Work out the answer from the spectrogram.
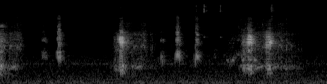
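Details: White-bellied caique, apparently a weak, unmated bird the owner hopes to find a mate for, giving short, harsh, high squawks and clicks at irregular intervals, the loudest a pair of raspy notes about a second apart.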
